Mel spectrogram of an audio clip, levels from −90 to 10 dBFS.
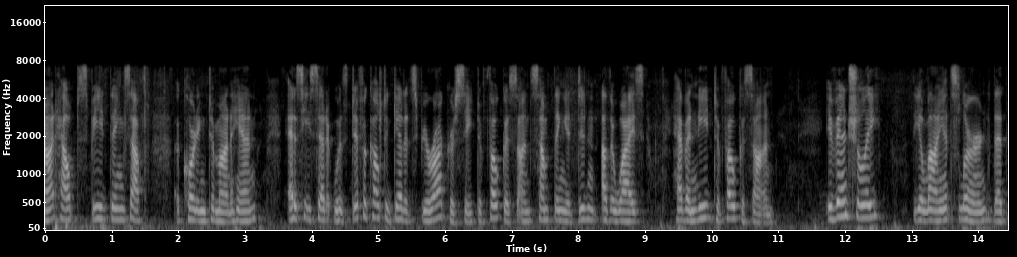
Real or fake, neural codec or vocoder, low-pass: fake; vocoder, 22.05 kHz, 80 mel bands, Vocos; 7.2 kHz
